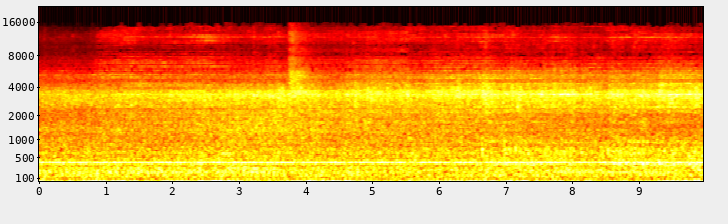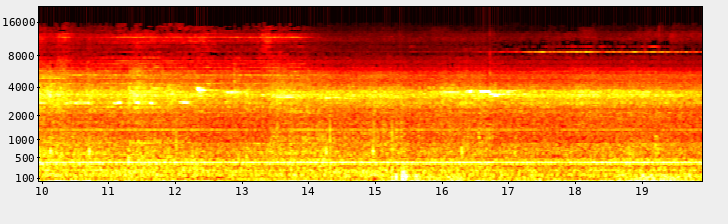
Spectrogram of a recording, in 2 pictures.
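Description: A locomotive-hauled passenger train rolling slowly past on the rails: a steady rumble of the locomotive and coach wheels, with one constant hum and a few brief knocks.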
